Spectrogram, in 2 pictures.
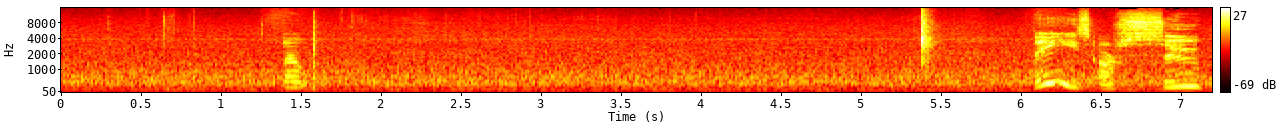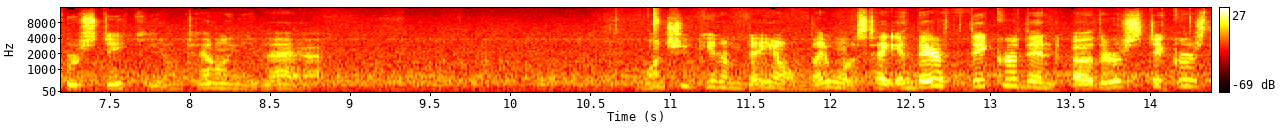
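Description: Fingers rub and press stickers flat onto a paper page.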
